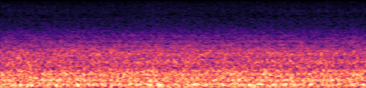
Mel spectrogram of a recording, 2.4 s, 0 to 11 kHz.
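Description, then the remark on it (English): A steady, dense engine drone with a low rumbling hum and broad road noise, holding constant without breaks, from a 1983 Mercedes-Benz 300D turbo diesel cruising on a road trip out of Rhode Island as it nears 250,000 miles. “On this car, this 1983 Mercedes-Benz 300D turbo diesel, built in Stuttgart, Germany.”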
